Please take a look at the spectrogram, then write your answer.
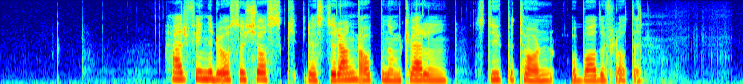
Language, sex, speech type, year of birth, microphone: Norwegian, female, read, 1991, Shure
